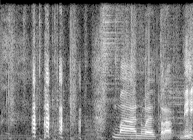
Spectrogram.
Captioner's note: laughs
